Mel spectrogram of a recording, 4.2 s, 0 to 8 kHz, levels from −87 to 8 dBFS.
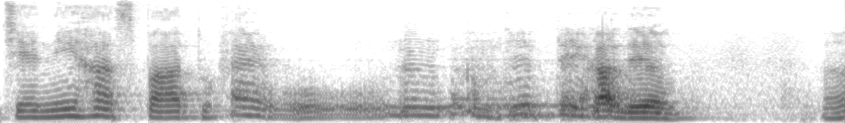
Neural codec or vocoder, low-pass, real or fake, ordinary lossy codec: codec, 16 kHz, 0.4 kbps, LongCat-Audio-Codec; none; fake; none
